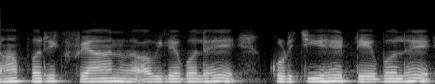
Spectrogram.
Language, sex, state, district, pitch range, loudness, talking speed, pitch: Hindi, male, Jharkhand, Deoghar, 130-140 Hz, -14 LUFS, 135 wpm, 135 Hz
